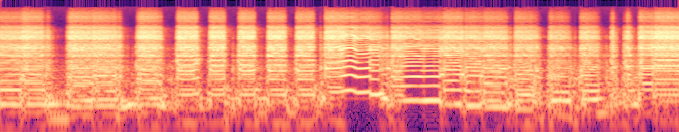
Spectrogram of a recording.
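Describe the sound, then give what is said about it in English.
A heavily fuzzed electric guitar, played through a Muff fuzz pedal turned all the way up, plays loud, saturated chords in a rhythmic chugging pattern, with a brief bending, warbling lead phrase in the middle before the thick, driven chords return. “It gives you a ton of drive. Like it almost gets into like kind of distortion territory.”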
